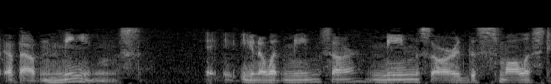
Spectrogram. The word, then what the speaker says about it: meme: means you know what memes are memes are the smallest units of a concept and they're like genes the word is deliberately constructed to to rhyme with Gene and so when I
